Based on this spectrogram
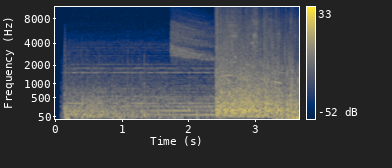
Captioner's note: sounds of war; explosions and machine gun fire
